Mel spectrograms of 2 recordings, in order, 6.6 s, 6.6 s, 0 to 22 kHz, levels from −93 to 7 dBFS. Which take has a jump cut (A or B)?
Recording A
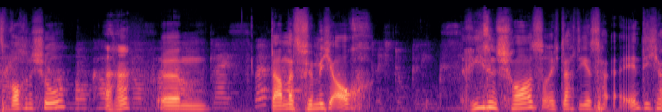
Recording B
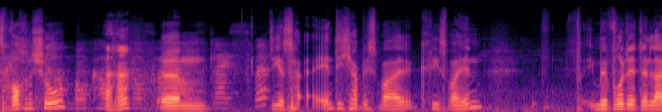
B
